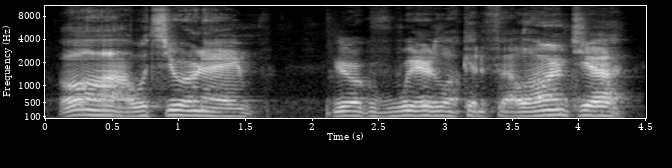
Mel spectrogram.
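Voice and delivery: very loud, booming orc voice. Narrating a fantasy game, speaking as the orc to a player, orc voice. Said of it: "The orc looks at you".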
